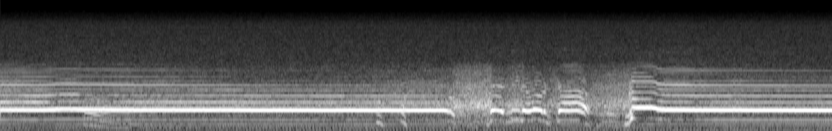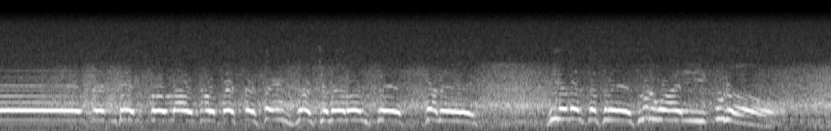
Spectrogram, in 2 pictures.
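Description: Spanish-language TV football commentator's long drawn-out goal cry, a shout held on one high note for about four and a half seconds, then after a quick breath held again for about three seconds, followed by rapid excited shouting.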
